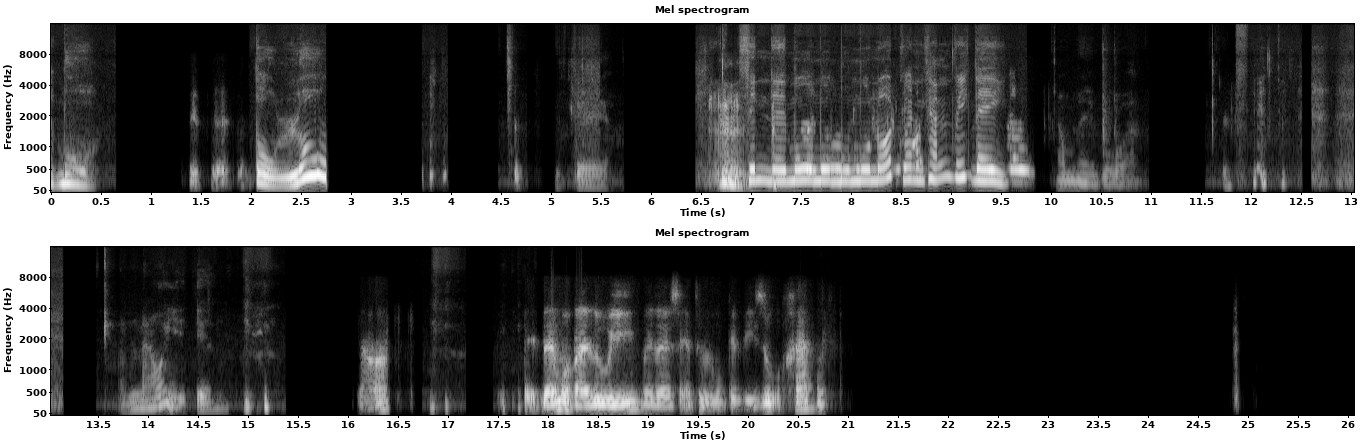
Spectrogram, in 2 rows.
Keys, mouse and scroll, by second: 3.7 click, 5.2 middle click, 7.4 middle click, 8.5 alt+a, 9.7 click, 10.1 middle click, 12.2 alt+a, 12.8 middle click, 13.6 click, 14.1 click, 14.7-16.0 middle drag, 16.2 middle click, 16.5 alt+a, 17.1-18.4 shift+middle drag, 22.6-24.5 drag.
